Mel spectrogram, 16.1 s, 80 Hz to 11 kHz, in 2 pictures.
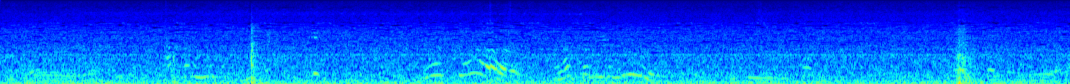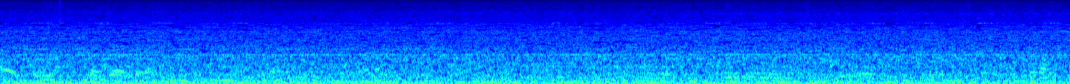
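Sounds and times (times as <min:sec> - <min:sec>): faint distant voices: 0:00.0 - 0:16.0
low vehicle rumble: 0:00.0 - 0:16.0
car door shutting: 0:07.1 - 0:07.5.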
